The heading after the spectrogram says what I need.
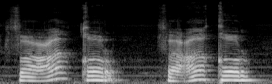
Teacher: قاف بھی موٹا پڑھنا ہے, را بھی پر پڑھنا ہے کیونکہ را ساکن ہے اور پیچھے والے حرف پہ زبر ہے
